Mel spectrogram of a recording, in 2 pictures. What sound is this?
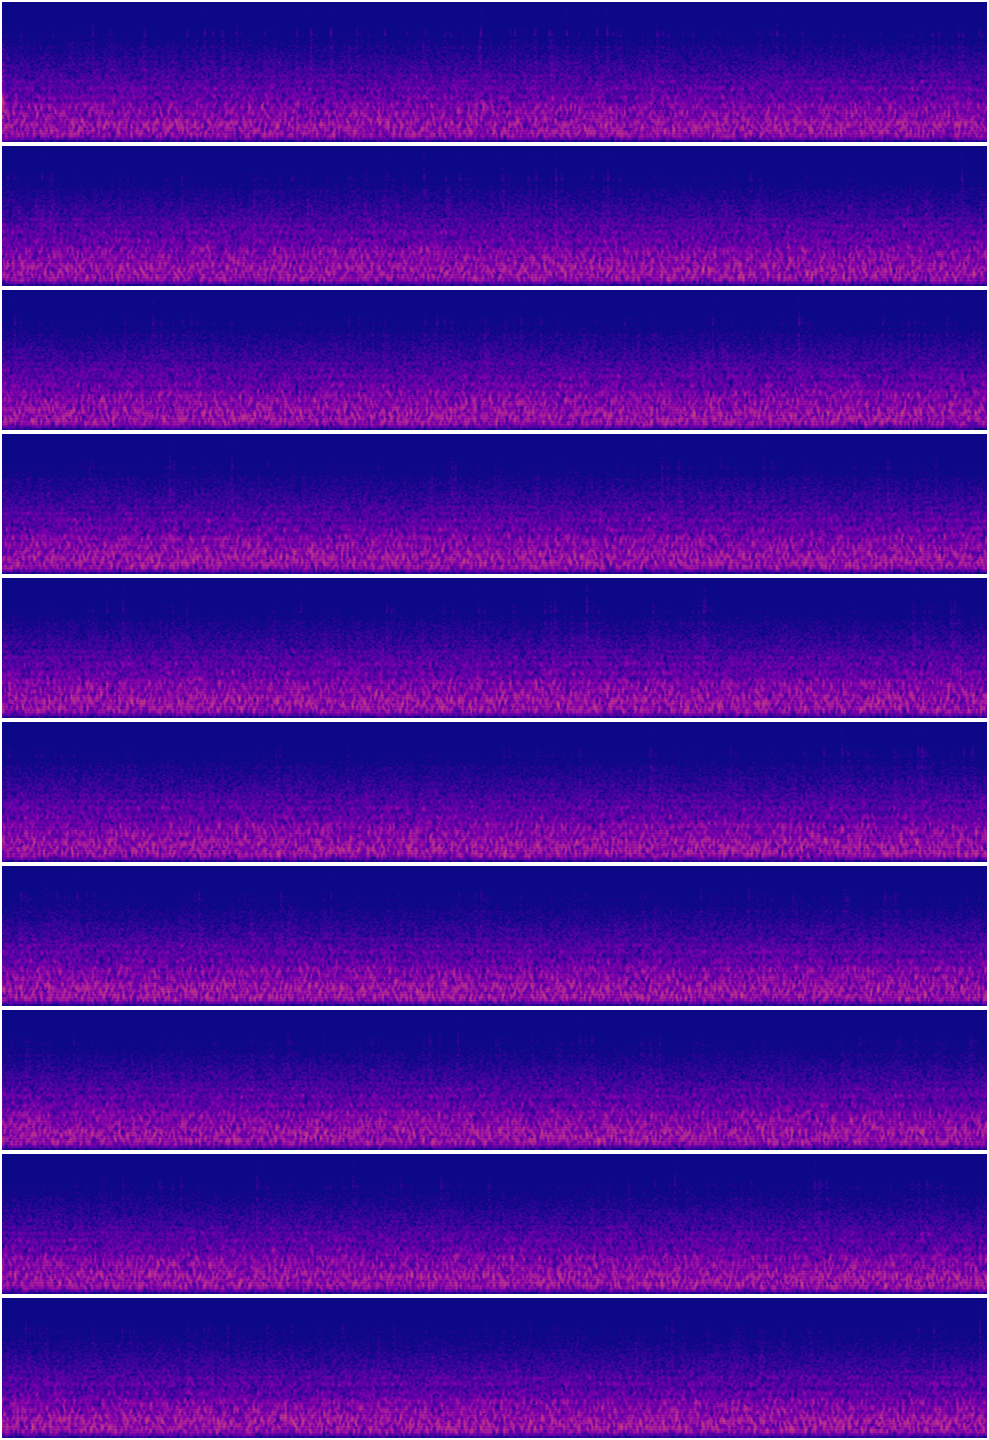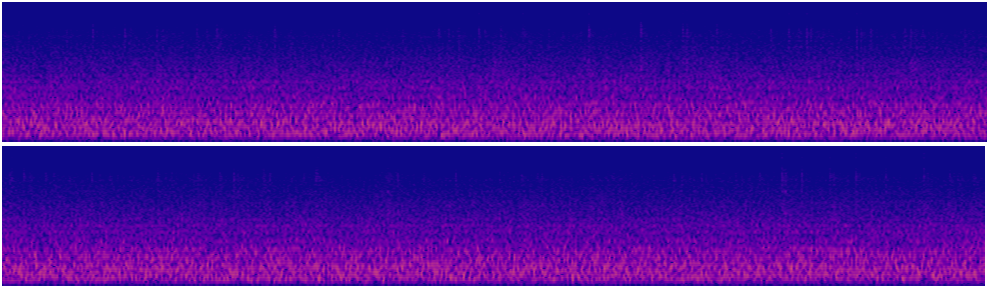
Fan Noisy Air
A noisy fan of a cooler machine.
Fan, Noise, Vent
